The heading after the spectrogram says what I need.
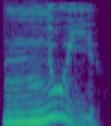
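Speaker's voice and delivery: loud, drawn-out dictated syllable; dictation. Shown as a demonstration. Teacher dictating the first syllable to a pupil, loud and drawn out. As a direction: call the syllable out for writing down. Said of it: "Et la dernière syllabe".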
